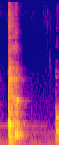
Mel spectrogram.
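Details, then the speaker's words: Single short, harsh, dry-sounding cough fading over about half a second, demonstrated by a person who has had a cough for eight days. "the only good thing about having a cough is the muscles that it works out I'm seriously getting the core training of a lifetime here rock-hard ABS here I come"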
